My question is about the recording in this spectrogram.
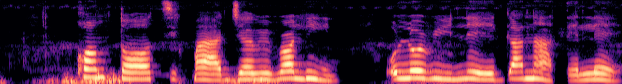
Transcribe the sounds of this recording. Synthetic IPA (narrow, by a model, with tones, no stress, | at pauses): kɔ̃˦n̩˦tɔ˧ti˧k͡pa˧˨d͡ʒɛ˧ɾi˧ɾɔ˦lĩ˦˨ | o˧lo˦ɾi˦i˧le˦e˧ɡa˦nã˦˨tɛ˨˦lɛ˦˨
